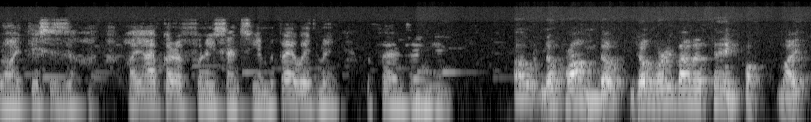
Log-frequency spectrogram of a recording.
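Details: Adult male speaker, possibly with a second voice; normal speech.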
